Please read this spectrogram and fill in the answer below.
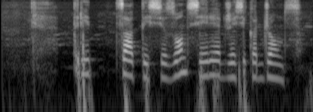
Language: Russian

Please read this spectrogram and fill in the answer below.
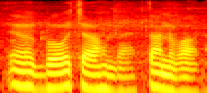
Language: Punjabi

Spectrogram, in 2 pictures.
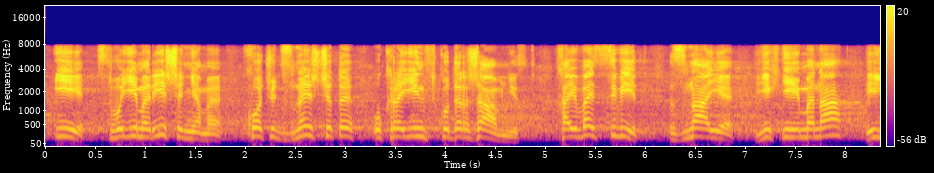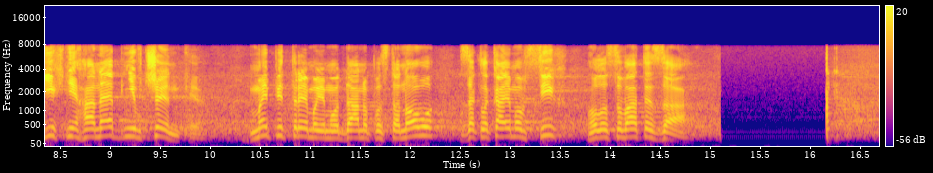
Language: Ukrainian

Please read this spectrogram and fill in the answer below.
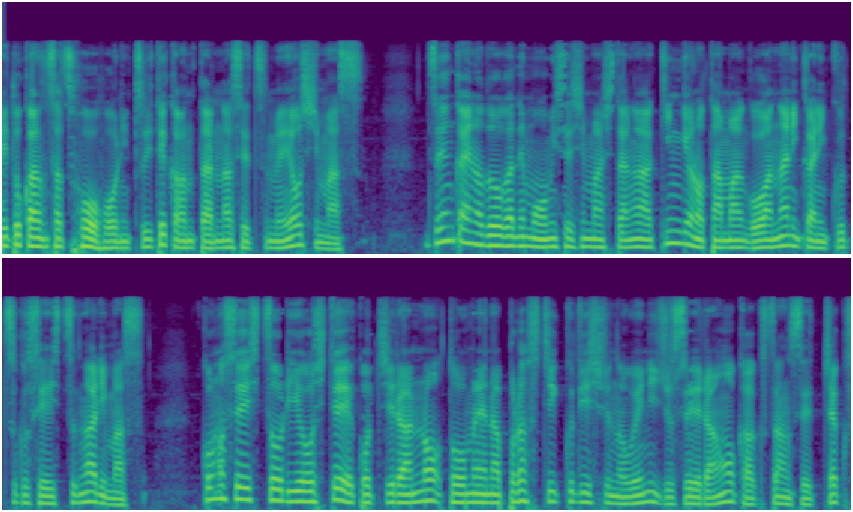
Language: Japanese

